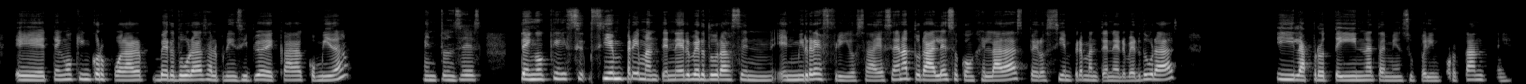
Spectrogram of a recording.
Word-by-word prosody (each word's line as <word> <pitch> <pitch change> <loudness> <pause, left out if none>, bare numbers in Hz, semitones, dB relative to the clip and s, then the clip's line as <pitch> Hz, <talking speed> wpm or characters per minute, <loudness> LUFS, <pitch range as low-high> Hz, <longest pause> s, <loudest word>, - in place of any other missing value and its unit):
eh, 200 -1 +1
tengo 225 +2 -2
que 240 - -9
incorporar 210 -4 +1
verduras 210 0 +3
al 210 -2 -1
principio 195 +2 -2
de 200 -2 +2
cada 205 0 -2
comida. 200 - -1 0.8
Entonces, 210 +1 -4 0.4
tengo 235 -1 +4
que 250 -1 -1
si 250 0 -5
siempre 265 -1 +4
mantener 215 -1 +1
verduras 225 -1 +3
en, 195 -3 -4
en 205 +1 -2
mi 215 - +1
refri, 225 -5 0
o 185 - -7
sea, 185 0 -5
ya 185 - -2
sea 220 +3 -1
naturales 225 -3 +4
o - - -6
congeladas, 195 +5 +1
pero 195 -3 -5
siempre 200 +1 -6
mantener 180 -3 -4
verduras 220 - +2 1.0
y 230 -3 +1
la 200 -2 +3
proteína 195 -1 -1
también, 180 -1 -6
superimportante. 180 +1 -6
205 Hz, 145 wpm, -21 LUFS, 195-225 Hz, 1.0 s, tengo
